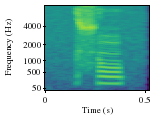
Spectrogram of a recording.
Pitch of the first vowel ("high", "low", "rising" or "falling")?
high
